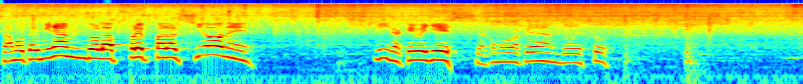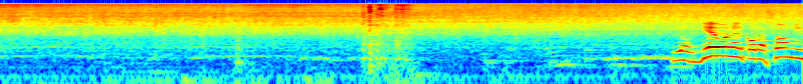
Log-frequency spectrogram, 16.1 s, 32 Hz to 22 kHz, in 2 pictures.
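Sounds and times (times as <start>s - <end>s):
food sizzling in hot pan: 0.0s - 16.0s.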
